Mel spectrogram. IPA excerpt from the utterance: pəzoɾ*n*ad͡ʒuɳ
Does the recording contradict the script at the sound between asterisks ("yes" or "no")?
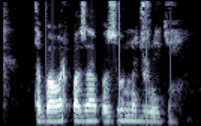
no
